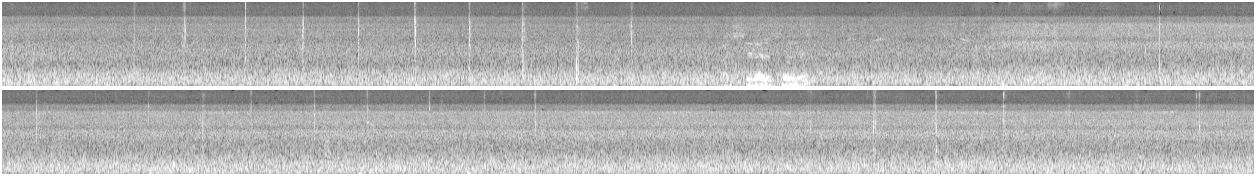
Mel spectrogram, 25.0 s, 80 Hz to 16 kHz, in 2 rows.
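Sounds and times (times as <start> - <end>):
steady rushing noise: 0.0 - 25.0
faint ticks: 1.2 - 6.4, 11.4 - 11.7, 12.8 - 13.0, 13.8 - 18.0, 20.5 - 24.8.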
